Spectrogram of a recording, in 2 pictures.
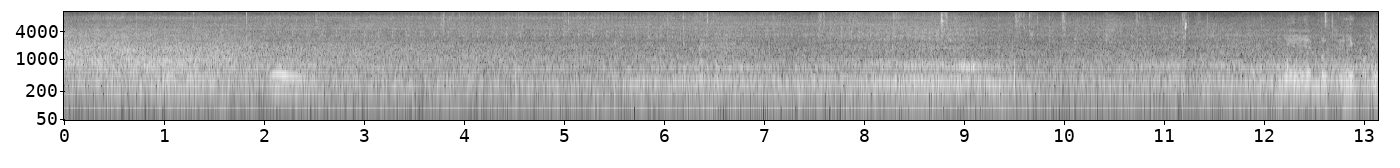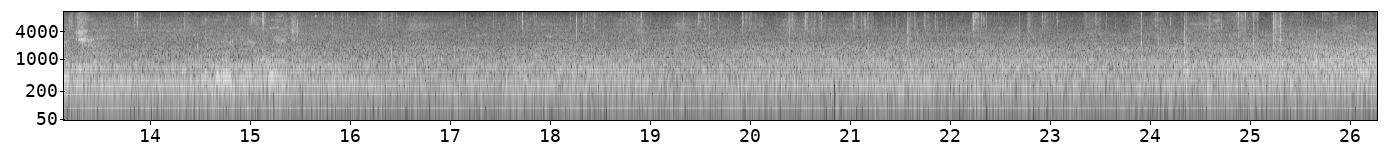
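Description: Road traffic on a city street, cars passing in a steady wash of noise, with indistinct voices of people talking.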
